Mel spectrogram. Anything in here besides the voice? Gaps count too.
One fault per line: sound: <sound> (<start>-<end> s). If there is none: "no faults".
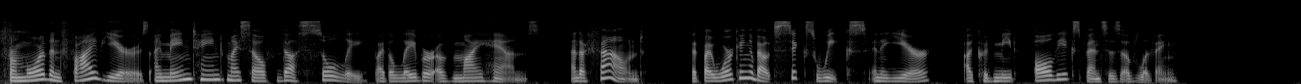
no faults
